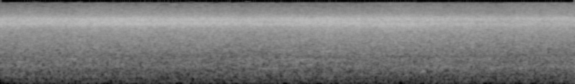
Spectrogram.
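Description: Steady rush of Niagara Falls' water pounding down close by, with a hiss of drifting spray over it.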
